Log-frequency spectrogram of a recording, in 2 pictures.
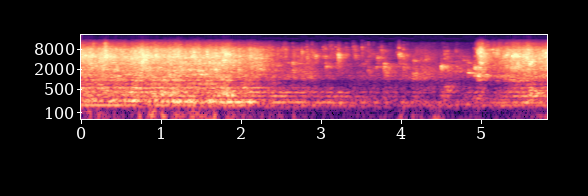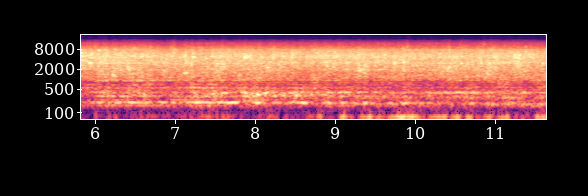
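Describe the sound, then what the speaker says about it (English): Fuel gushing out through the opened fuel tank valve of a Case 830 tractor, a steady loud rushing pour that dips briefly then surges back, continuous and close. "I'm going to put a little fuel in there and just open this valve and flush it out"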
